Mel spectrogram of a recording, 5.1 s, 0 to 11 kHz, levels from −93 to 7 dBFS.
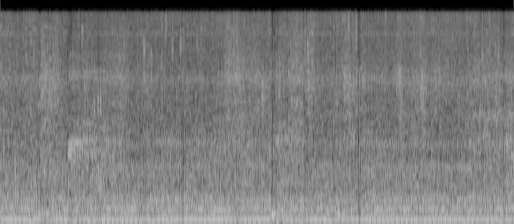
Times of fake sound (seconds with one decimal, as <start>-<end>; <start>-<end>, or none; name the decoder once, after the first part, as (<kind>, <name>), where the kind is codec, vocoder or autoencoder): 0.0-0.9 (vocoder, WaveNeXt); 1.4-3.7; 4.4-5.1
